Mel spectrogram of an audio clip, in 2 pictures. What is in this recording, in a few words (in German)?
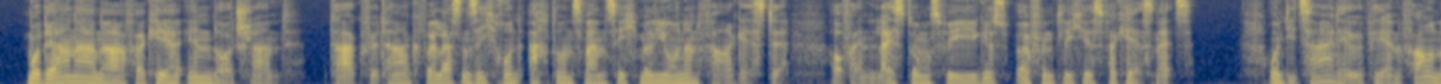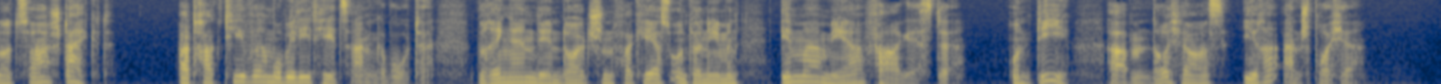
u87 weiter weg, sprecherraum mikrofonvergleich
